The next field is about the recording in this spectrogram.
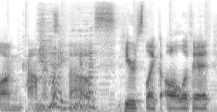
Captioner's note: laughs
